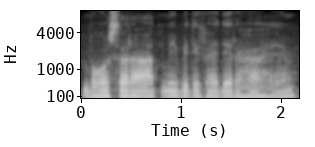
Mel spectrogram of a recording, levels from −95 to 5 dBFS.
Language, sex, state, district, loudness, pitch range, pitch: Hindi, male, Arunachal Pradesh, Papum Pare, -18 LUFS, 110-115 Hz, 110 Hz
